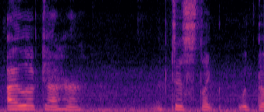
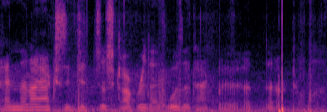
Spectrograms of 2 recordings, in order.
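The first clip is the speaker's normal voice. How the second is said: quiet aside; 5 semitones lower, 9 dB quieter, faster than usual. Real, not acted.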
